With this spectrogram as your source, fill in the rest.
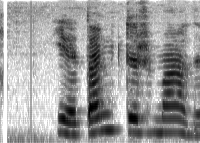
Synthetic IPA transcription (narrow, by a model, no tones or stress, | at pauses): jɛt̪ajmt̪ʏɾ̥maːðʏ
